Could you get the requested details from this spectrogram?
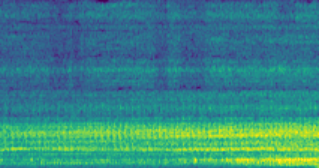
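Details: Knock sensor signal played back into a knock analyser: smooth, even high-pitched engine wash with no pinging or ticks, normal boost; clean running, no detonation.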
